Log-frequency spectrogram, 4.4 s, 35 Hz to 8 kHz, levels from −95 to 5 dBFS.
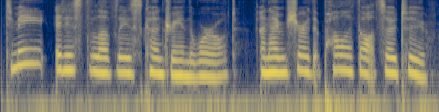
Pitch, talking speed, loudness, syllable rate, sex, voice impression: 250 Hz, 260 wpm, -16 LUFS, 5.9 syllables/s, female, very feminine, young, very thin, very tensed, powerful, very bright, hard, very clear, very fluent, slightly raspy, very cute, slightly intellectual, very refreshing, slightly sincere, slightly calm, very friendly, reassuring, very unique, elegant, slightly wild, sweet, very lively, slightly kind, intense, sharp, very light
